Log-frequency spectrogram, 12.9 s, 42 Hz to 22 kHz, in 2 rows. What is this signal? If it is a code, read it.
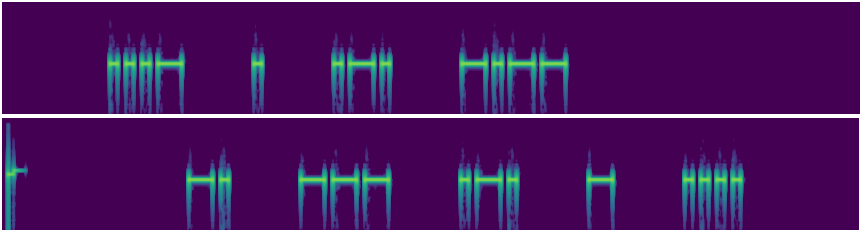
Morse code, heard as a keyed tone, about 20 wpm, spaced as for 11 wpm, 700 Hz. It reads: VERY NORTH
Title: 3x Character Spacing - Top 300 Words - 20wpm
